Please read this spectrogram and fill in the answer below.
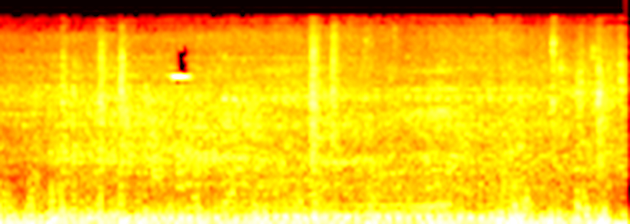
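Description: KTM motorcycle engine running steadily as the bike rides along, a continuous low rumble.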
